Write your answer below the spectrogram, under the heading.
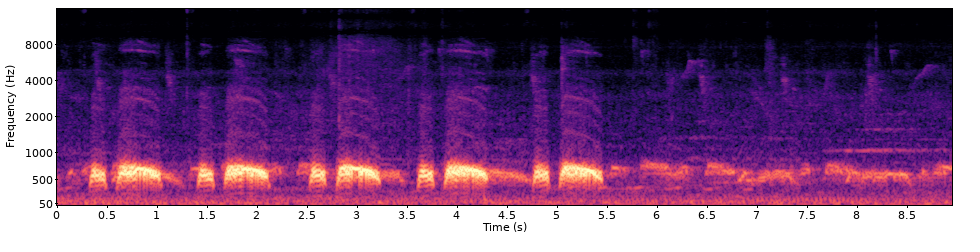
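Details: A dove sings low, mellow coos, short notes paired with longer drawn-out ones, about one a second, then softer cooing; the song is used as a lure to trap another dove.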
